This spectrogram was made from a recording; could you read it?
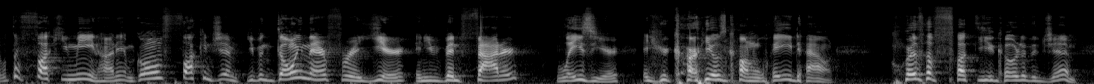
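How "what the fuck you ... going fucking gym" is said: put-on drunken slur, much higher, louder. Imagining someone drunkenly insisting they're going to the gym, the speaker imitates drunk slurring. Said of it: "Fucking slurring your words".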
